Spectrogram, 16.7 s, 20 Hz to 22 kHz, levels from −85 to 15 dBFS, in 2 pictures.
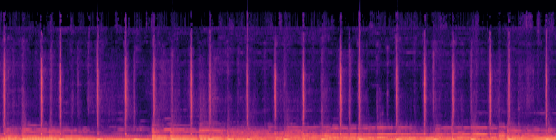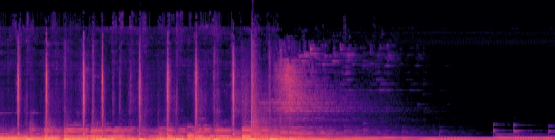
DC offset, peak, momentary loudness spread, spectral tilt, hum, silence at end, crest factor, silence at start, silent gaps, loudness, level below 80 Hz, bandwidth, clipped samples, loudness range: under 0.1%; 0 dBFS; 17 LU; -6.5 dB/octave; none; 0 s; 12 dB; 0 s; none; -13 LUFS; -14 dBFS; 15.5 kHz; under 0.1%; 6 LU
